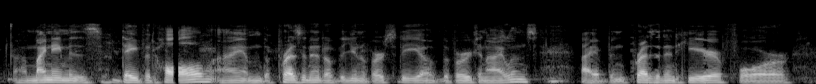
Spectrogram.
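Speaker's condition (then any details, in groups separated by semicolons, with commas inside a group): No condition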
